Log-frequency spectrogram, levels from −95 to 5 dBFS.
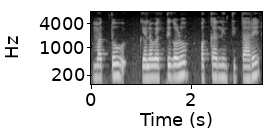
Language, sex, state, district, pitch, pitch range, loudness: Kannada, female, Karnataka, Koppal, 175 Hz, 175-190 Hz, -16 LUFS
